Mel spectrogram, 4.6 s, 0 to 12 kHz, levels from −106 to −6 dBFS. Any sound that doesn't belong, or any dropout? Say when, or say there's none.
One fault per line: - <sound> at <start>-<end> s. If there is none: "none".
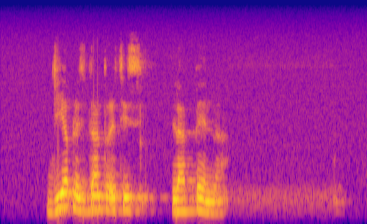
none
